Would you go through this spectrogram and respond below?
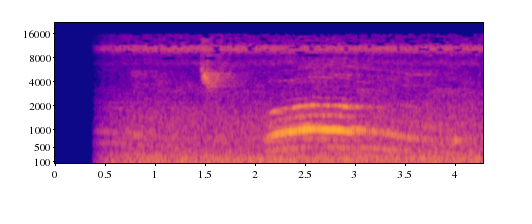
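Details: Angry cat giving one long drawn-out wailing meow that rises and then slowly falls, over a faint steady hiss and low background noise.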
